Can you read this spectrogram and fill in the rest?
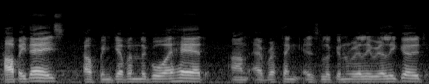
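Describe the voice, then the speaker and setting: Brief: middle-aged male sim racing commentator, mid-pitched, relaxed and chatty, voice slightly tired, light background hiss. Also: brisk, rough recording. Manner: chatty, friendly, low-key commentary. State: slightly strained voice. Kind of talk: live stream race commentary.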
